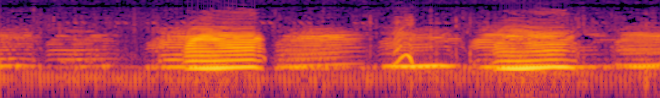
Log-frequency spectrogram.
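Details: A couple of unusually big, fully inflated frogs croak loudly in a pond at night in the Philippines, drawn-out nasal bursts overlapping, one floating and swimming.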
